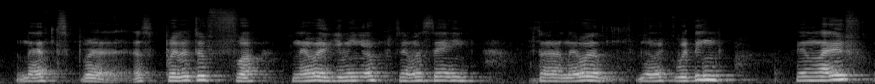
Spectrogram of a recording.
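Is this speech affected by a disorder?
Yes: cerebral palsy.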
